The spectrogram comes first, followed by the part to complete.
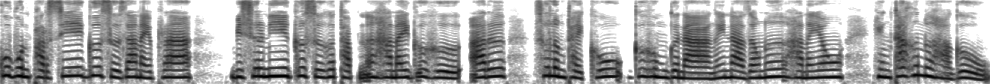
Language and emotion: Bodo, fearful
